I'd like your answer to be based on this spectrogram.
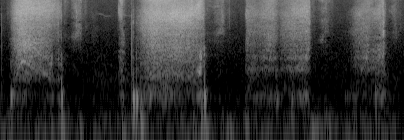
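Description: Fingertips and nails tap and scratch the cover and spine of a closed, light-colored, medium-sized solid hardcover book held in both hands close to the microphones. Long bright, hissing scratch strokes alternate with short, dull taps that die away almost at once.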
